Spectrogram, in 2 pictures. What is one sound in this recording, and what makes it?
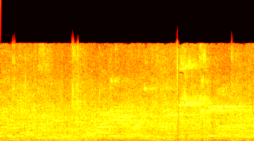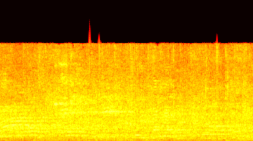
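Sneakers squeak on an indoor court floor.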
